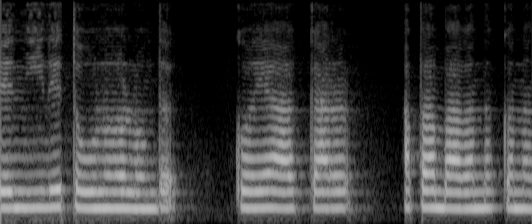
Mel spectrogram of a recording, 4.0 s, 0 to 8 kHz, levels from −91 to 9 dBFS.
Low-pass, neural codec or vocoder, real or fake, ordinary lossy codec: none; codec, 16 kHz, 0.4 kbps, LongCat-Audio-Codec; fake; none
